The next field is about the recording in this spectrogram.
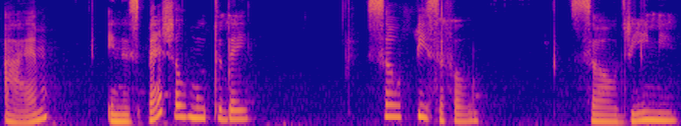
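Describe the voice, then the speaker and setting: A woman hosting a guided coloring ASMR session in a soft, hushed voice, speaking dreamily in short, halting phrases. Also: lowish voice, animated, no echo. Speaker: ASMR host.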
